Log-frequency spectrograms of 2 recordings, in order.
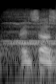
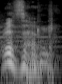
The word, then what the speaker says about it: Rizzo: Rizzo Rito Rito Rizzo first I thought they were saying ritso but then Uhura said Rizo and then I realized they were all saying Rito but or pronounced it most read Zoe everyone else was like Ritz ritzo that's the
